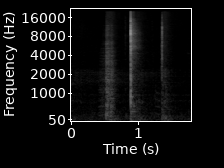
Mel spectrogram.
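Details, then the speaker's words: Trashed DVD player on the bench, with two capacitors already suspected: three quick light clicks then silence as the lens moves and seeks but won't read the disc; the lens may be dirty or a part value off. Cause unconfirmed. "okay I can hear the lens moving so I don't know maybe it just doesn't like the disc yeah don't know"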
